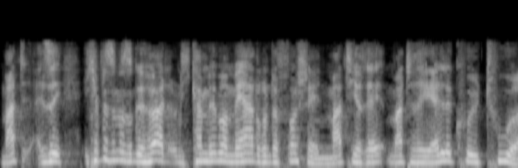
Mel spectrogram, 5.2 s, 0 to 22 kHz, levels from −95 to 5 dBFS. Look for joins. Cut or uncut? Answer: uncut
